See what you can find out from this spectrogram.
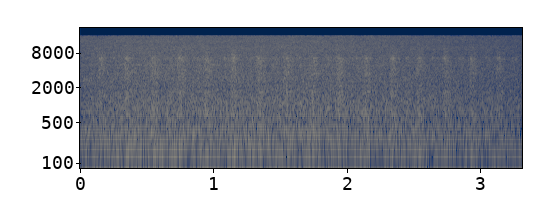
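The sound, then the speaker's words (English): Cotton spinning machines, dozens of them in long rows, wind white thread onto big bobbins. They make a dense, steady whirring roar with a fast, regular ticking layered over it, and no voices. “We are visiting the Dolce Vita cotton spinning mill, where huge machinery winds white threads into big bobbins. There are dozens of machines in what seem like endless rows.”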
